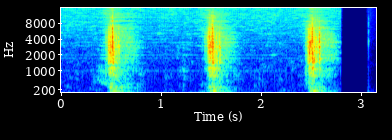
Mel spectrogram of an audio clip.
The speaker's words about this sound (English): And all you can hear is a big clock ticking on the wall.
